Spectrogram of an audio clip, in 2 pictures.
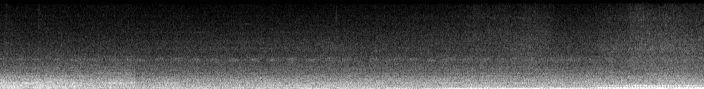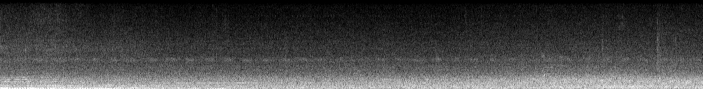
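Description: City street traffic noise: a steady hum of passing vehicles, with a heavier vehicle rumbling past and loudest about ten seconds in.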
